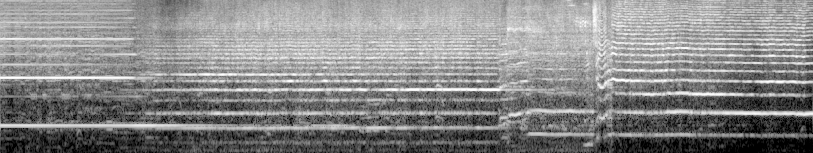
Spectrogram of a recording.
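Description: Loud live folk music played through a sound system: long, steady held notes that move to a new pitch about seven and a half seconds in, and again near nine seconds.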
